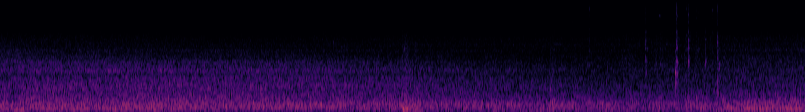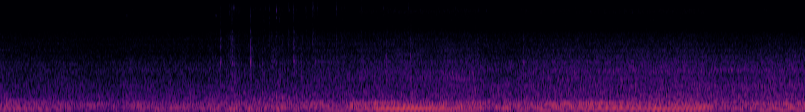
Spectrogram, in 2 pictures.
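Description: Car engine and tyre noise heard from inside the cabin while driving, a steady low rumble. In the second half the engine note grows louder and rises a little, as the car accelerates.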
